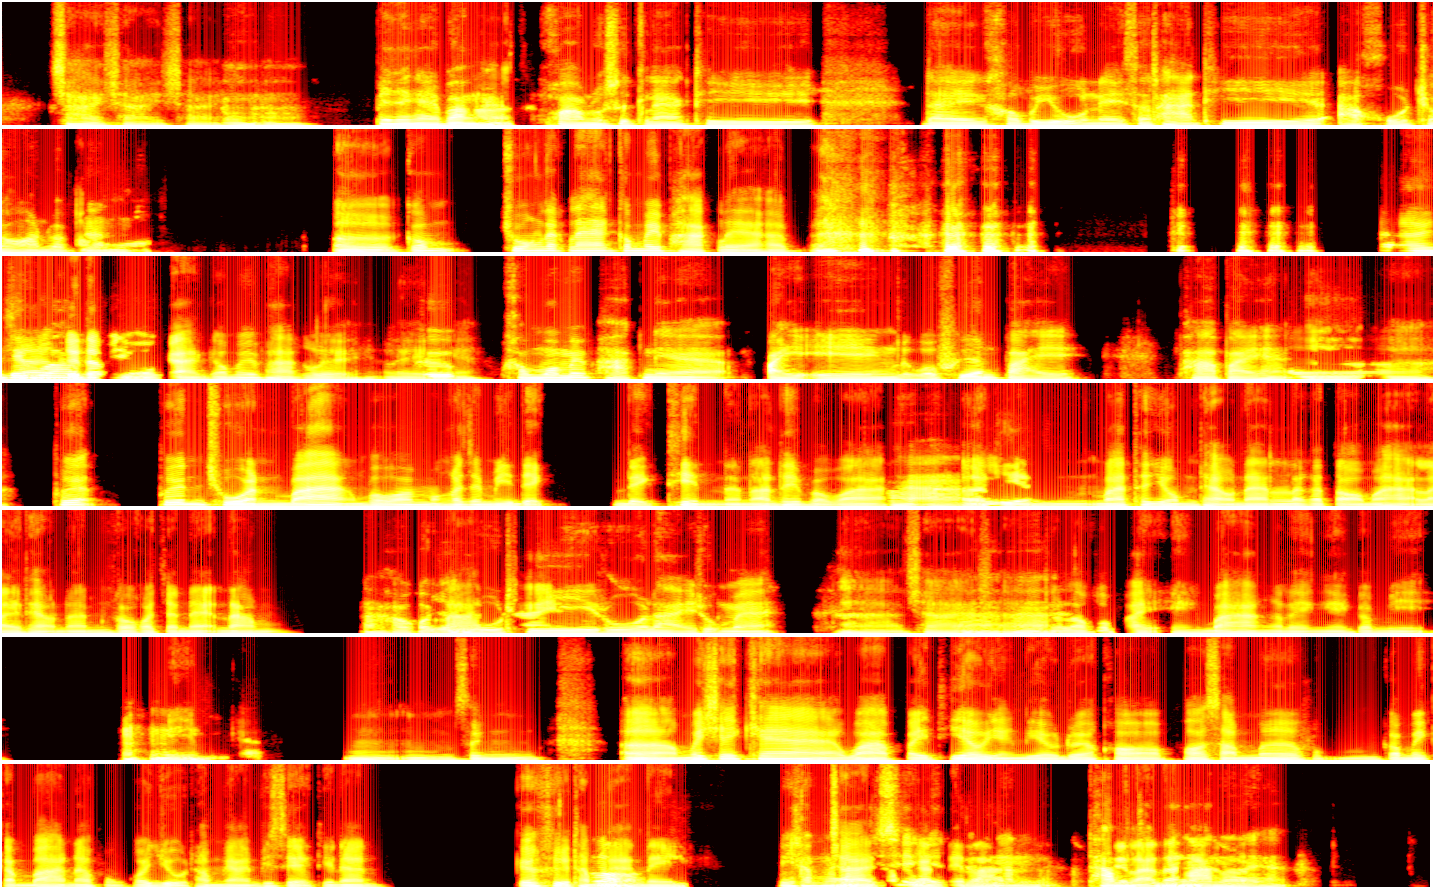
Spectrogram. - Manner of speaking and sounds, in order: other background noise; laugh; tapping
- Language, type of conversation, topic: Thai, podcast, ตอนที่เริ่มอยู่คนเดียวครั้งแรกเป็นยังไงบ้าง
